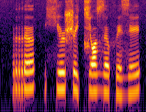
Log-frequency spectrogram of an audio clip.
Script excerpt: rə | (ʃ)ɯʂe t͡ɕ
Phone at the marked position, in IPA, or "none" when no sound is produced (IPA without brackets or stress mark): ç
